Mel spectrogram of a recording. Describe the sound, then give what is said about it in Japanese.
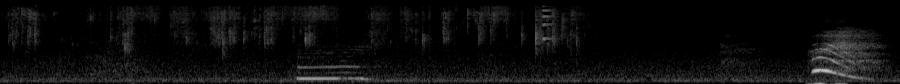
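Water runs and splashes steadily from a tap in a bath, with brief gushes and drips as soap suds are rinsed off a body and the soles of the feet, and a soft tonal squeak near the end over the ongoing flow. “体もしっかり泡残りがないようにと。足の裏の泡もちゃんと落として。”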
